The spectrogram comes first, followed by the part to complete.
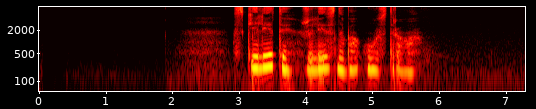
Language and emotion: Russian, sad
